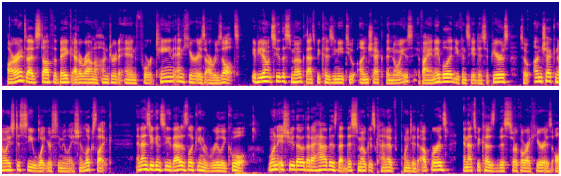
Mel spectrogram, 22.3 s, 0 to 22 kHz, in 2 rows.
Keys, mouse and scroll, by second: 0.0-8.8 middle drag, 8.8 click, 10.8 click, 11.4-11.9 scroll up 4, 11.9 middle click, 12.3-12.7 scroll down 4, 12.7-14.6 middle drag, 14.6-16.2 scroll up 1, 16.2-19.6 middle drag, 19.6-20.0 scroll up 4, 20.0-21.5 middle drag, 21.5 click.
